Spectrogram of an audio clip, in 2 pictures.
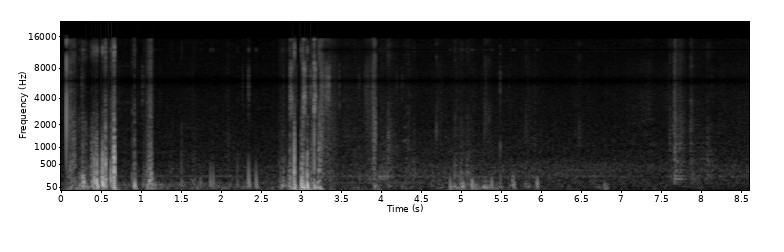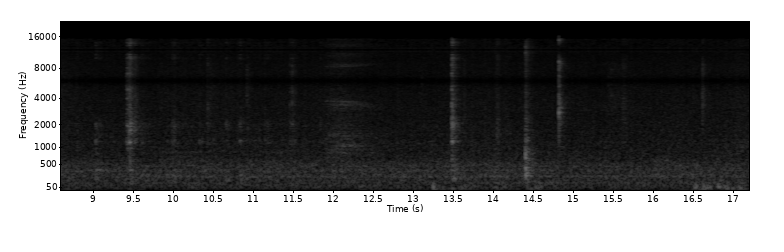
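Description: Loud thumps and rustling of bedding and handling as a person is laid down on a bed, two strong bursts in the first three seconds, then a quiet room broken by a few faint clicks.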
